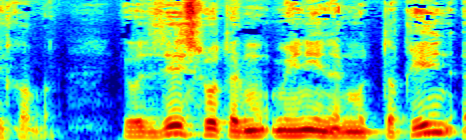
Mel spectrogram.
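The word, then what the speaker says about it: аль-му'минин (المؤمنين): Говорит он, что авлияуллах, угодники Аллаха, как уже было выяснено до этого, это верующий богобоязненный, аль-му'минун, аль-муттакун. Правильно говорить здесь «гум аль-му'минин, аль-муттакин». Хорошо, потому что «му'минин, муттакин» – это хабар для глагола «кана».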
